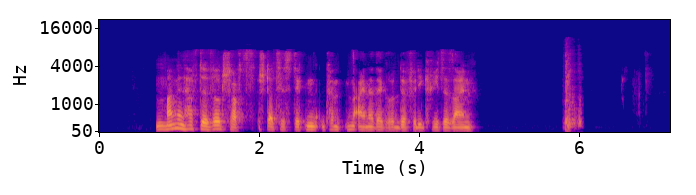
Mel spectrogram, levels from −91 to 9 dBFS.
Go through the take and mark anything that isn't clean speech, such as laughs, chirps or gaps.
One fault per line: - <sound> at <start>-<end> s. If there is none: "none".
- thud at 5.8-6.1 s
